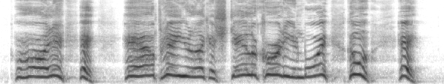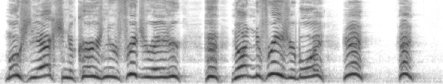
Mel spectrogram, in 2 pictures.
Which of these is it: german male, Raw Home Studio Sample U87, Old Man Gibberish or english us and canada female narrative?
Old Man Gibberish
